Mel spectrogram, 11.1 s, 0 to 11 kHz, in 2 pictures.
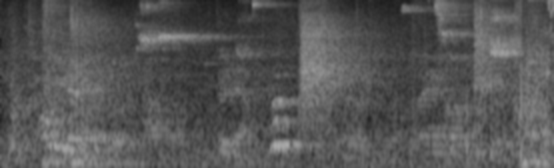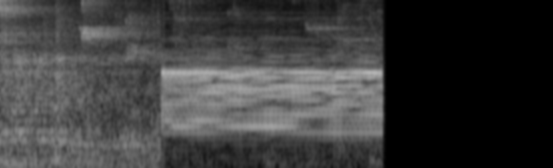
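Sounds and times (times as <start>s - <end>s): court noise: 0.0s - 2.0s, 2.9s - 7.9s
basketball bouncing: 0.4s - 1.1s, 5.2s - 6.2s
scoreboard buzzer: 7.2s - 9.4s.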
